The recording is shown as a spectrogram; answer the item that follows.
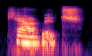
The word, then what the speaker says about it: cabbage: Entonces, esa es eh es como pongo la boca como e, pero digo a a cabbage o cat, ¿verdad?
